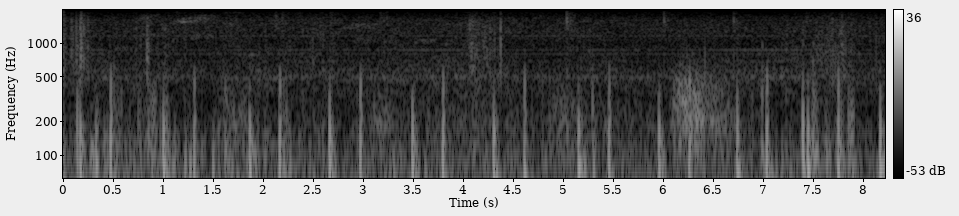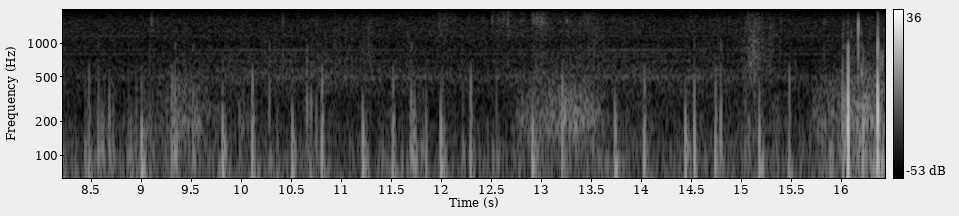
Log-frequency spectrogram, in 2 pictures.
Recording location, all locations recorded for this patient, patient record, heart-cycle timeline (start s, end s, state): mitral valve (MV)
aortic valve (AV)+pulmonary valve (PV)+tricuspid valve (TV)+mitral valve (MV)
#Age: Child
#Sex: Female
#Height: 136.0 cm
#Weight: 30.8 kg
#Pregnancy status: False
#Murmur: Absent
#Murmur locations: nan
#Most audible location: nan
#Systolic murmur timing: nan
#Systolic murmur shape: nan
#Systolic murmur grading: nan
#Systolic murmur pitch: nan
#Systolic murmur quality: nan
#Diastolic murmur timing: nan
#Diastolic murmur shape: nan
#Diastolic murmur grading: nan
#Diastolic murmur pitch: nan
#Diastolic murmur quality: nan
#Outcome: Normal
#Campaign: 2015 screening campaign
0.00	0.54	unannotated
0.54	0.90	diastole
0.90	1.10	S1
1.10	1.26	systole
1.26	1.36	S2
1.36	1.84	diastole
1.84	1.96	S1
1.96	2.16	systole
2.16	2.28	S2
2.28	2.64	diastole
2.64	2.76	S1
2.76	2.96	systole
2.96	3.06	S2
3.06	3.48	diastole
3.48	3.60	S1
3.60	3.78	systole
3.78	3.88	S2
3.88	4.28	diastole
4.28	4.40	S1
4.40	4.55	systole
4.55	4.70	S2
4.70	5.14	diastole
5.14	5.26	S1
5.26	5.42	systole
5.42	5.56	S2
5.56	5.94	diastole
5.94	6.06	S1
6.06	6.23	systole
6.23	6.38	S2
6.38	6.70	diastole
6.70	6.82	S1
6.82	6.97	systole
6.97	7.14	S2
7.14	7.40	diastole
7.40	7.56	S1
7.56	7.72	systole
7.72	7.84	S2
7.84	8.12	diastole
8.12	8.26	S1
8.26	8.43	systole
8.43	8.56	S2
8.56	8.88	diastole
8.88	9.10	S1
9.10	9.30	systole
9.30	9.42	S2
9.42	9.76	diastole
9.76	9.90	S1
9.90	10.10	systole
10.10	10.22	S2
10.22	10.44	diastole
10.44	10.58	S1
10.58	10.75	systole
10.75	10.88	S2
10.88	11.17	diastole
11.17	11.30	S1
11.30	11.48	systole
11.48	11.60	S2
11.60	11.94	diastole
11.94	12.08	S1
12.08	12.26	systole
12.26	12.36	S2
12.36	12.88	diastole
12.88	13.02	S1
13.02	13.18	systole
13.18	13.34	S2
13.34	13.69	diastole
13.69	13.82	S1
13.82	13.97	systole
13.97	14.12	S2
14.12	14.39	diastole
14.39	14.56	S1
14.56	14.68	systole
14.68	14.84	S2
14.84	15.15	diastole
15.15	15.28	S1
15.28	15.44	systole
15.44	15.54	S2
15.54	15.90	diastole
15.90	16.45	unannotated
